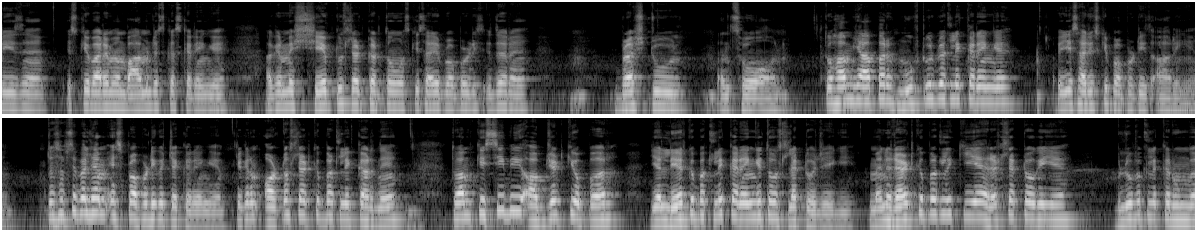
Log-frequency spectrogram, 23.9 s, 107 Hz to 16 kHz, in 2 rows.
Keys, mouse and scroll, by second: 3.1 click, 6.4 click, 9.5 click, 15.3 click, 19.7 click, 23.2 click.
